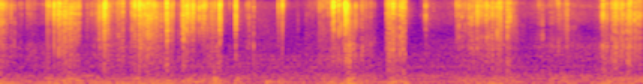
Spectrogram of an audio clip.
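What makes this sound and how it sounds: Long nails scratch and tap the rough crystal surface of a large, solid, lit Himalayan rock salt lamp. Bright, dry scraping rasps and quick, short taps come in uneven bursts over a faint low rumble, with each sound dying away almost at once.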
